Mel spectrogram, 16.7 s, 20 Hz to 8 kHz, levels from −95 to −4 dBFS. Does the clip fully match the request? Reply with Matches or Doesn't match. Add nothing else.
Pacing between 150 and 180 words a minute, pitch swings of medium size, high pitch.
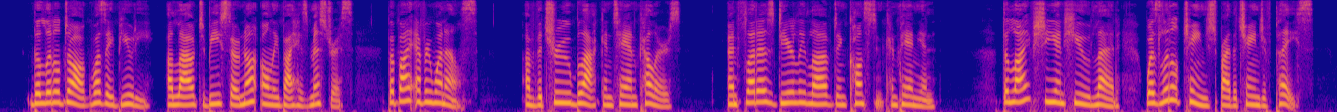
Matches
